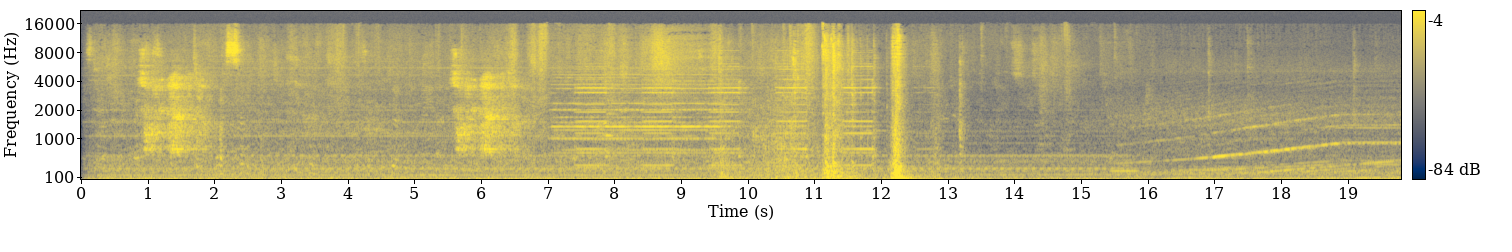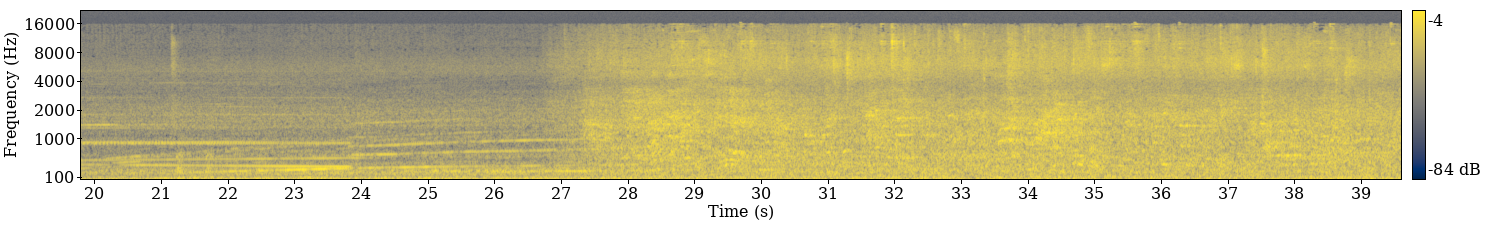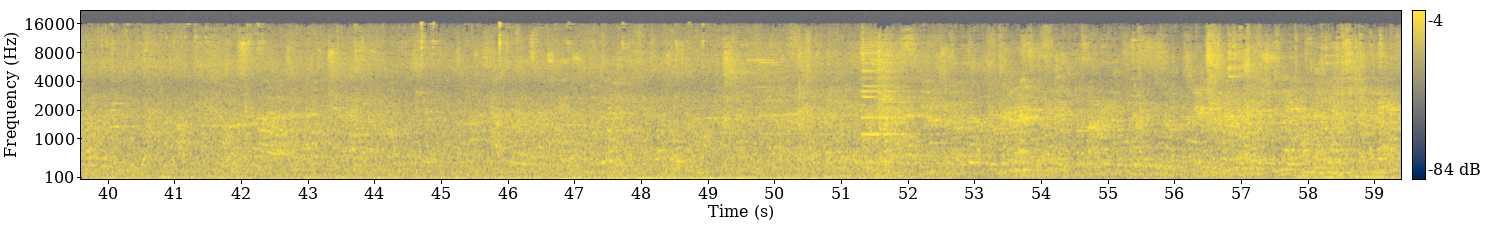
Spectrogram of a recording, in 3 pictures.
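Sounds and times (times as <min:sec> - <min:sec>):
Berlin city ambience: 0:00.0 - 0:59.3.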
